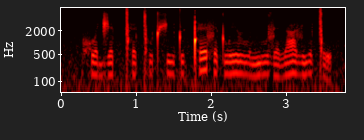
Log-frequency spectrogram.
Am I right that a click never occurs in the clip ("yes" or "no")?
no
